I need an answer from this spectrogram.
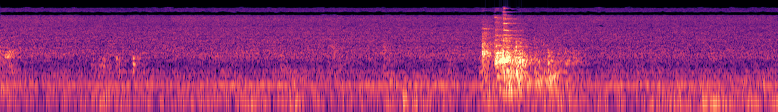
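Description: Sliced beef and bell peppers sizzling steadily in a hot stir-fry pan, with a brief clatter about five seconds in.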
